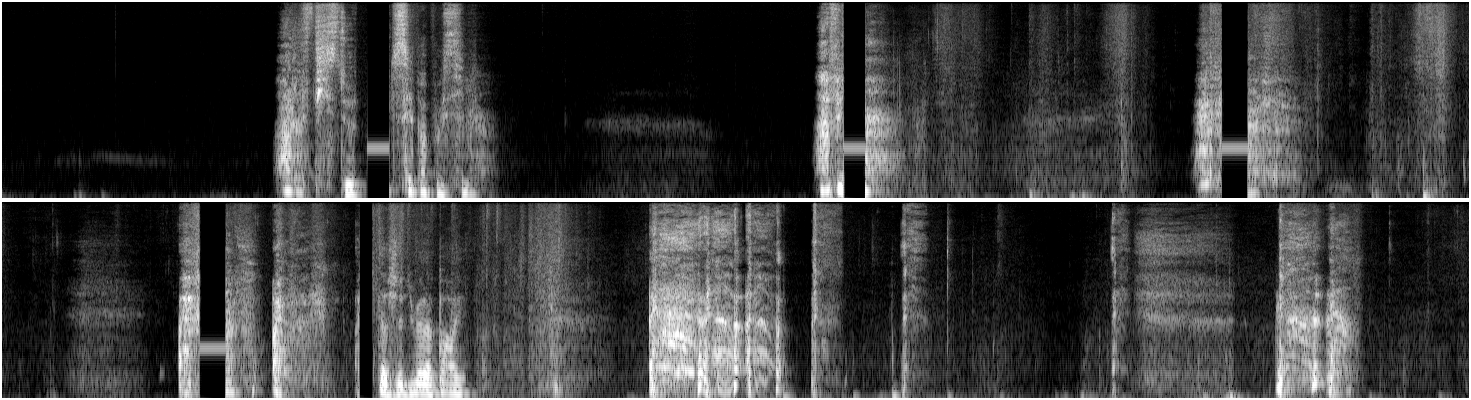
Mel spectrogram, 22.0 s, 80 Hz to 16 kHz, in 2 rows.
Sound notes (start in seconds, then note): 11.4 is really struggling to catch his breath; 15.8 coughs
